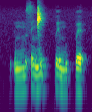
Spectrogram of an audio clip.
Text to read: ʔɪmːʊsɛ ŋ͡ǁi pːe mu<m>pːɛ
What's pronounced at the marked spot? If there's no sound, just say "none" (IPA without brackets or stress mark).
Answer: none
